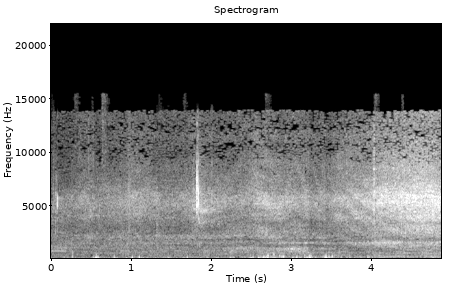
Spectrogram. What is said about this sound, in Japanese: はい、今、えー、京成電鉄がですねえー、私が私が立っている踏切の近くをこう走って通り抜けていきますはい成田空港行きはい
